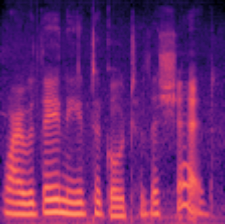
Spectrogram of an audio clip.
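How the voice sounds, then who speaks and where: A woman streaming a game, chatting casually, playful and excitable, cooing at the characters on screen. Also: on the low side, normal speed, a little hiss or hum.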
